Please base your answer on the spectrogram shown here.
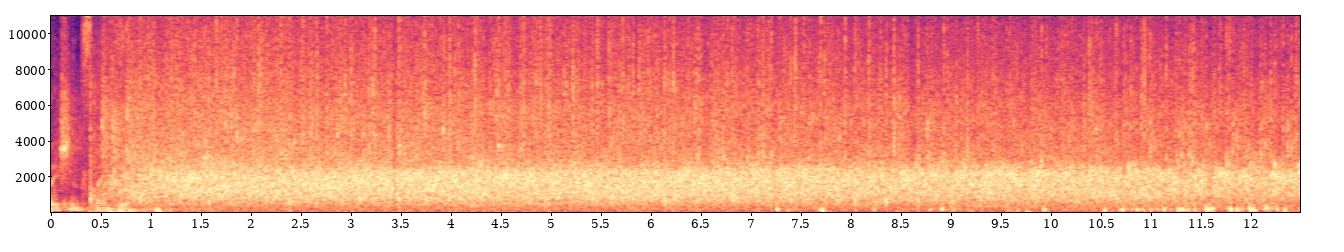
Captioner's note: applause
